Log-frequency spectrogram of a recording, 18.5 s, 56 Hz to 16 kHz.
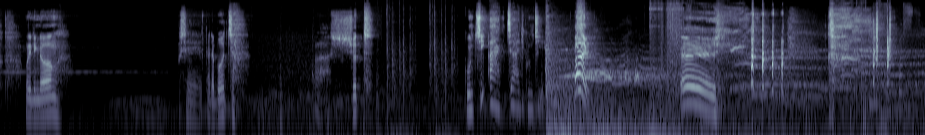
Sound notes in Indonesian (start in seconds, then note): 11.9 tangis bayi; 14.2 ketawa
